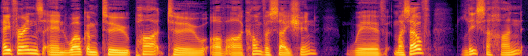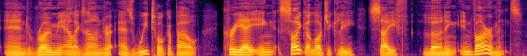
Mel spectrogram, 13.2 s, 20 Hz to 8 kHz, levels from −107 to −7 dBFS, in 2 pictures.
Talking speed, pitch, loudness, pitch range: 120 wpm, 115 Hz, -20 LUFS, 105-140 Hz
